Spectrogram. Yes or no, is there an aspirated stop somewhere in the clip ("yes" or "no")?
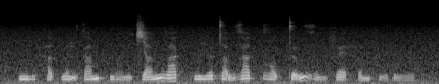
no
